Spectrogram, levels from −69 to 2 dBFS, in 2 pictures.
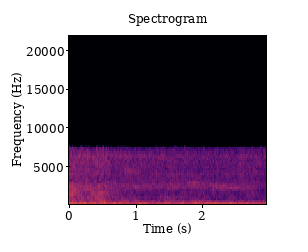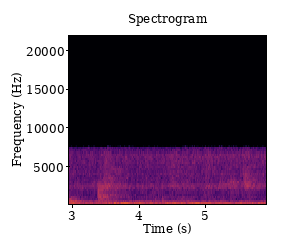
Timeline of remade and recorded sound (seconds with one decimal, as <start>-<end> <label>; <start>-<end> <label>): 0.0-0.7 remade; 0.7-5.9 recorded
